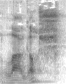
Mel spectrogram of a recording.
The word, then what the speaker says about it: Lagos: We are currently situated in Lagos. Spelled L-A-G-O-S, but pronounced L-A-G-O-S-H, because they like to do that in Portuguese, don't they?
